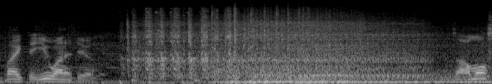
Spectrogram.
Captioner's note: motorcycle clicking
